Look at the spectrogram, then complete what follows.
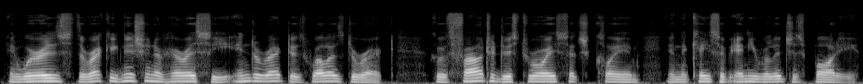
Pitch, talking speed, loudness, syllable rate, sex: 125 Hz, 165 wpm, -18 LUFS, 4.8 syllables/s, male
